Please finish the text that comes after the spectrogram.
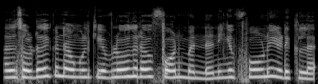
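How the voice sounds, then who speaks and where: A woman voicing a gentle, devoted young wife in a cartoon, talking in an earnest, pleading way. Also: extremely high pitch, steady tone, quick pace, a little hiss or hum. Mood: hurt, pleading. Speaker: voice actor. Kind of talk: animated cartoon dialogue.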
